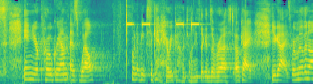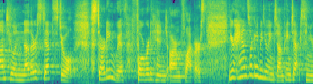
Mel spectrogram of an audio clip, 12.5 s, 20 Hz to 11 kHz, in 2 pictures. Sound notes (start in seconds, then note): 2.5 timer beeps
